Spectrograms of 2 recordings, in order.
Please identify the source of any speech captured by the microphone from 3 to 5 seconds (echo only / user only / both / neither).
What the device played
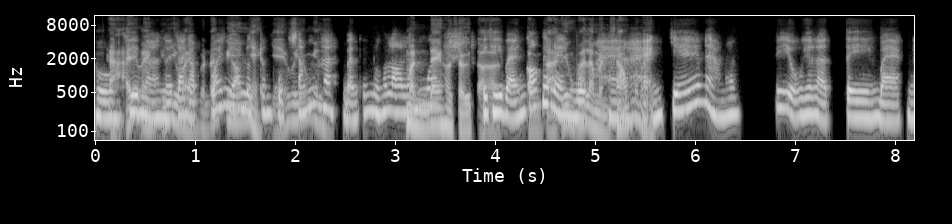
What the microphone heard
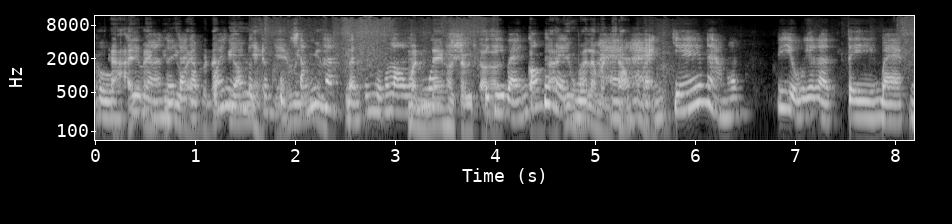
echo only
